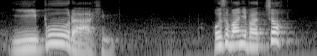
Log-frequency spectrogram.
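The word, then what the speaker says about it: إبراهيم: 아브라함은 뭐라고 읽어요? 이브라힘.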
